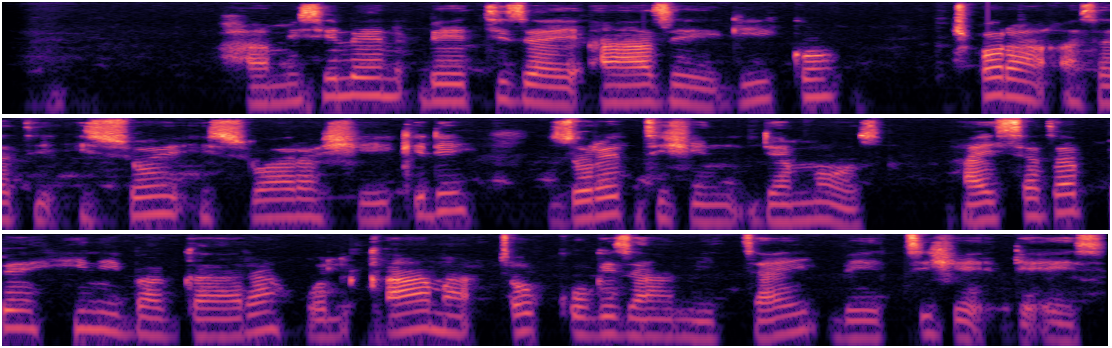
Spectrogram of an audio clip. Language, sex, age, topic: Gamo, male, 25-35, agriculture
